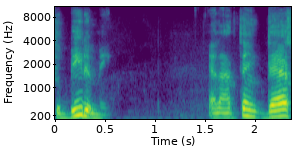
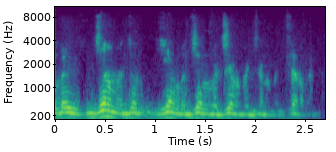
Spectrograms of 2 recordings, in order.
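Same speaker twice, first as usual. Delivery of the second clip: fading announcer call; 9 dB quieter, much faster than usual. Acted. Mock announcer address, fading.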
